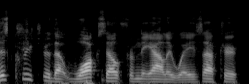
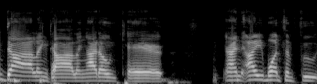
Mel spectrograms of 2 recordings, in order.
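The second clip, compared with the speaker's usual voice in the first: put-on uncaring voice, louder; 4 semitones higher, 6 dB louder than usual. Describing a carefree aunt to friends, doing an Edna Mode voice. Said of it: "aunt that just does not care and is like".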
